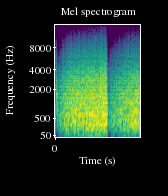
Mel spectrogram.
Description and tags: Big Wheel2 140
broken, electronic, experimental, industrial, noise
